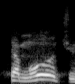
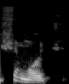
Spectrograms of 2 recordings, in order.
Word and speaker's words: Shemot: Não pronuncie Shamote, mas sim Shemote, diz lá, literalmente nomes.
